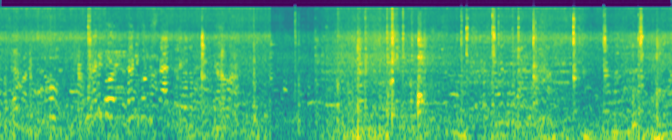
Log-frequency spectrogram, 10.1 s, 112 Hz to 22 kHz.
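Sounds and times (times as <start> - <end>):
metal spatulas on griddle: 0.0 - 10.0
sizzle and hum: 0.0 - 10.0.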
